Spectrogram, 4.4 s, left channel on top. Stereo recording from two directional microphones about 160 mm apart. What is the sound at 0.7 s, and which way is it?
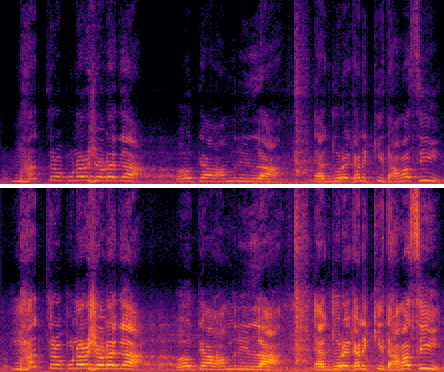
A man's voice, 20° left (ahead or behind).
